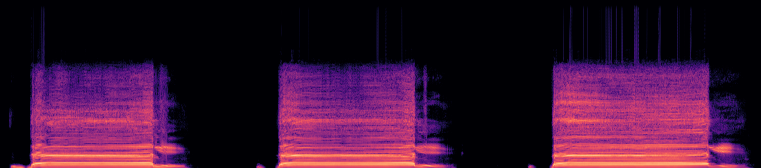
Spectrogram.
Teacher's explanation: জিহ্বার আগা সামনের উপরের দুই দাঁতের গোড়ার সঙ্গে লাগিয়ে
